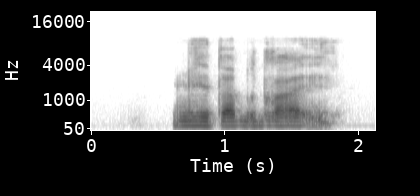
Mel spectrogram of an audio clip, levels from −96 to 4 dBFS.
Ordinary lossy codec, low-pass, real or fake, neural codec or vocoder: Opus, 32 kbps; 9.9 kHz; fake; autoencoder, 22.05 kHz, a latent of 192 numbers a frame, VITS, trained on one speaker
